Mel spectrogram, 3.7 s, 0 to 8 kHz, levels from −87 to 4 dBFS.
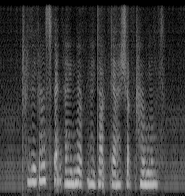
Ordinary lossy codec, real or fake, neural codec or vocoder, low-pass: none; fake; codec, 16 kHz, 0.5 kbps, FreqCodec, smaller model; 7.2 kHz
